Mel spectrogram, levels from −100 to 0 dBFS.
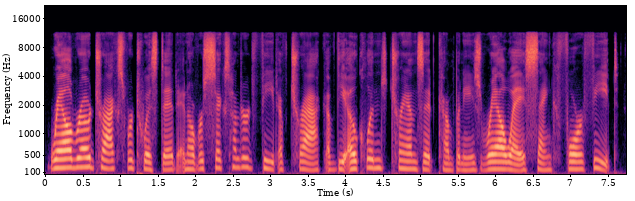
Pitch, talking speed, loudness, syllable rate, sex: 175 Hz, 155 wpm, -20 LUFS, 4.0 syllables/s, female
